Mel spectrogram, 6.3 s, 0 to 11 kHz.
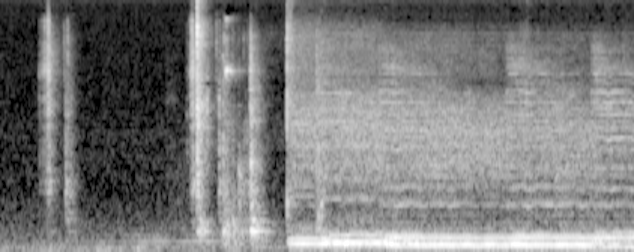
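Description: Kenwood KX-550HX cassette deck's transport giving a few light mechanical clicks as play engages. About three seconds in, music recorded on the tape starts suddenly and keeps playing.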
